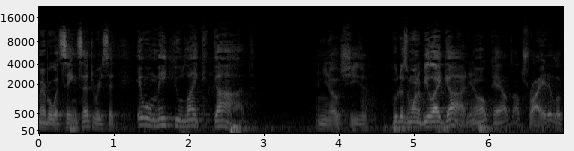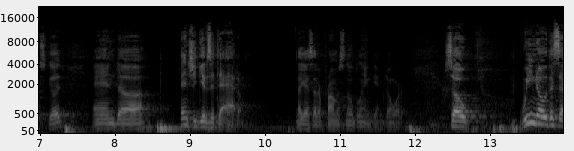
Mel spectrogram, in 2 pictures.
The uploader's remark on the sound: As part of The Whole Truth Series at The Blue Point Bible Church.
